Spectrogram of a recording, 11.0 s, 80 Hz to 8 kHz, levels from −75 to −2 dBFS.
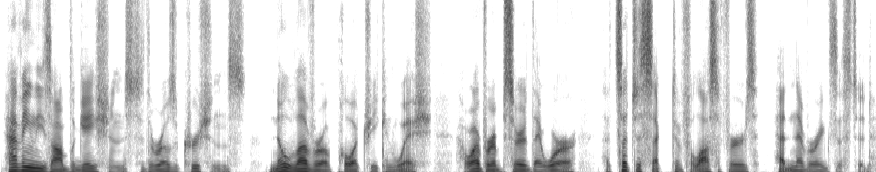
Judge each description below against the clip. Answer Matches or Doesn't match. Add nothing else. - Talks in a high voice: Doesn't match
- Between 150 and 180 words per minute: Doesn't match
